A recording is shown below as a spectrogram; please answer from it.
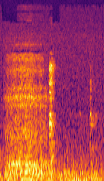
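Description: Near silence: room tone, with a faint click about a second in.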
